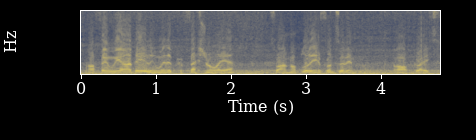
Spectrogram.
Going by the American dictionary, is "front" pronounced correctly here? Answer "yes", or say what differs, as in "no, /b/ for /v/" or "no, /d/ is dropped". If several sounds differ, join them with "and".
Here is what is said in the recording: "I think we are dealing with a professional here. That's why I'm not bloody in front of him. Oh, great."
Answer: yes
